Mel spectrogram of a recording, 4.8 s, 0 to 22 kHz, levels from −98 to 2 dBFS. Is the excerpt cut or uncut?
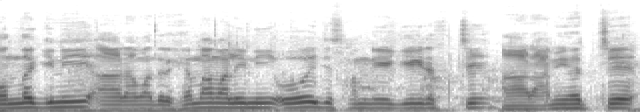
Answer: cut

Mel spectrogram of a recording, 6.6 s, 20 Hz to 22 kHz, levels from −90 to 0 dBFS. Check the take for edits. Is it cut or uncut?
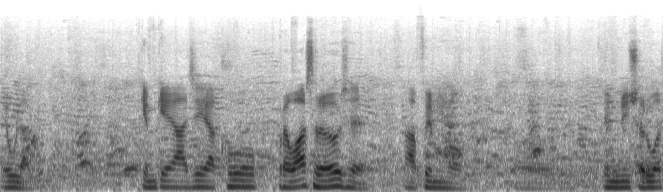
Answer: uncut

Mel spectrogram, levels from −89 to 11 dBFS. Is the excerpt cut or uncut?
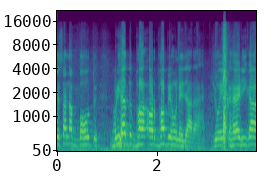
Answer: cut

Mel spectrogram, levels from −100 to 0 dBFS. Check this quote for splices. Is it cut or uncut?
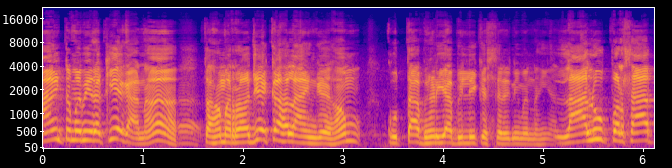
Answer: cut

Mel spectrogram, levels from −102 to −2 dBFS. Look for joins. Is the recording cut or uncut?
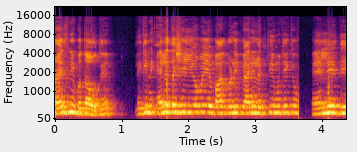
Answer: cut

